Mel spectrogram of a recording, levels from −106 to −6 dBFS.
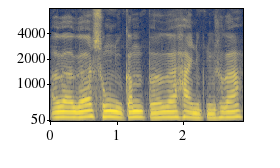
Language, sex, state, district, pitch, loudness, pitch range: Wancho, male, Arunachal Pradesh, Longding, 135 Hz, -12 LUFS, 130-145 Hz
